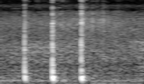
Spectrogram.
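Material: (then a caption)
Fruit. Knocking on a mature but not yet ripe jackfruit gives three short, dull thumps with a low pitch, each dying away almost at once. This knock sounds different from that of a ripe jackfruit.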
